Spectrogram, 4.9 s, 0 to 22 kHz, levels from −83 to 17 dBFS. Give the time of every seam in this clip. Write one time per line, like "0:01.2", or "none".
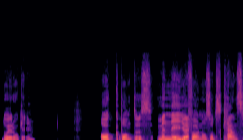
0:02.4
0:03.1
0:03.8

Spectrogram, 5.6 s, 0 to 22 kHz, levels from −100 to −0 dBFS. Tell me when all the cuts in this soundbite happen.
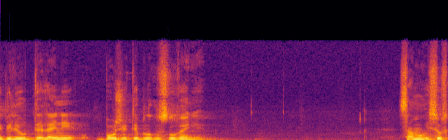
0:01.1

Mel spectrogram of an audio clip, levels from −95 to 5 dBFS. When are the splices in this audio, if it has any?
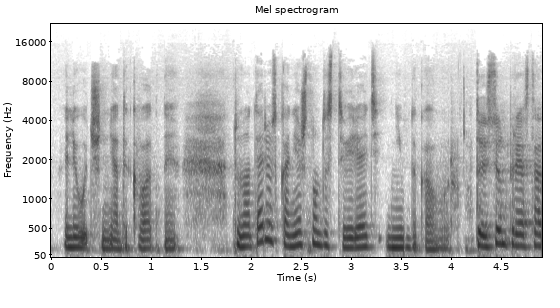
0:03.5

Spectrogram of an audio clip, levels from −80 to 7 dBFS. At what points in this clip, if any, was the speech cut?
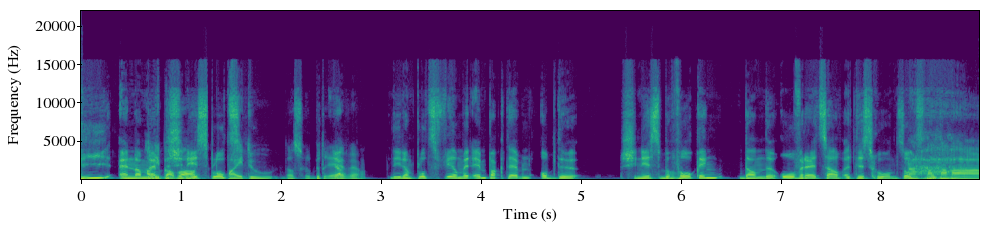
0:01.2
0:05.2

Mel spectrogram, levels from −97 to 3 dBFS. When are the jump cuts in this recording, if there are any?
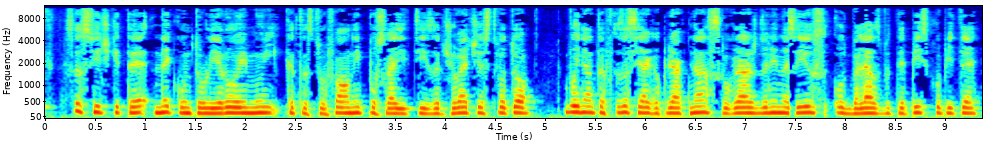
0:02.4
0:05.7
0:06.4
0:06.8
0:07.4

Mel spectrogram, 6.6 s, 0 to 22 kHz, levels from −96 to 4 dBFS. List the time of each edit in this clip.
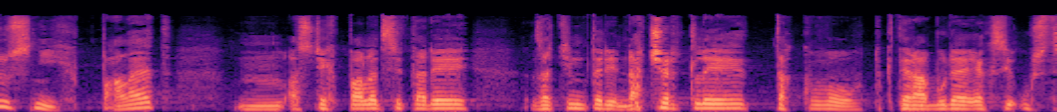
0:02.4
0:05.5

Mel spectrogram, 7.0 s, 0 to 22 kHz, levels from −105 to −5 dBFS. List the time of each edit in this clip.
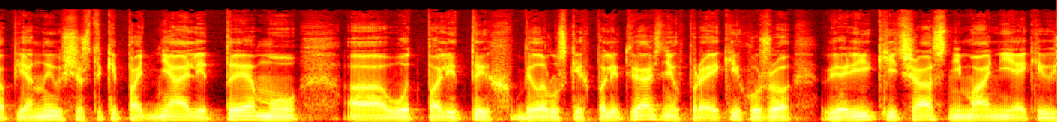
none

